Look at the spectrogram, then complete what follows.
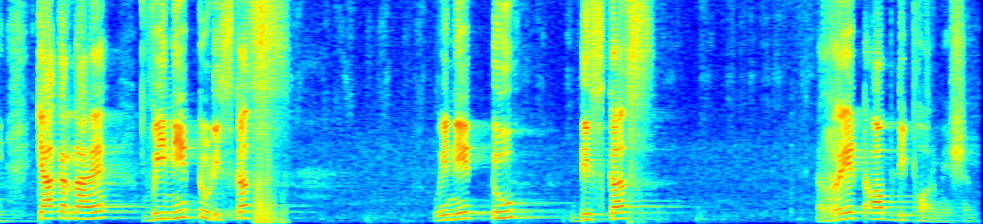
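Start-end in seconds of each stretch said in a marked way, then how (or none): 1.5-6.4 dictating word by word to students; slow, deliberate dictation pace. Shown as a demonstration. Teacher dictates notes slowly. 8.2-9.8 drawn-out key term for notes; very slow dictation. Shown as a demonstration.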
